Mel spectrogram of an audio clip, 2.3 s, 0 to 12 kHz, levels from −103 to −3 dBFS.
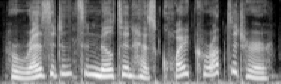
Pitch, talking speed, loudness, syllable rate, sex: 245 Hz, 205 wpm, -17 LUFS, 7.1 syllables/s, female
